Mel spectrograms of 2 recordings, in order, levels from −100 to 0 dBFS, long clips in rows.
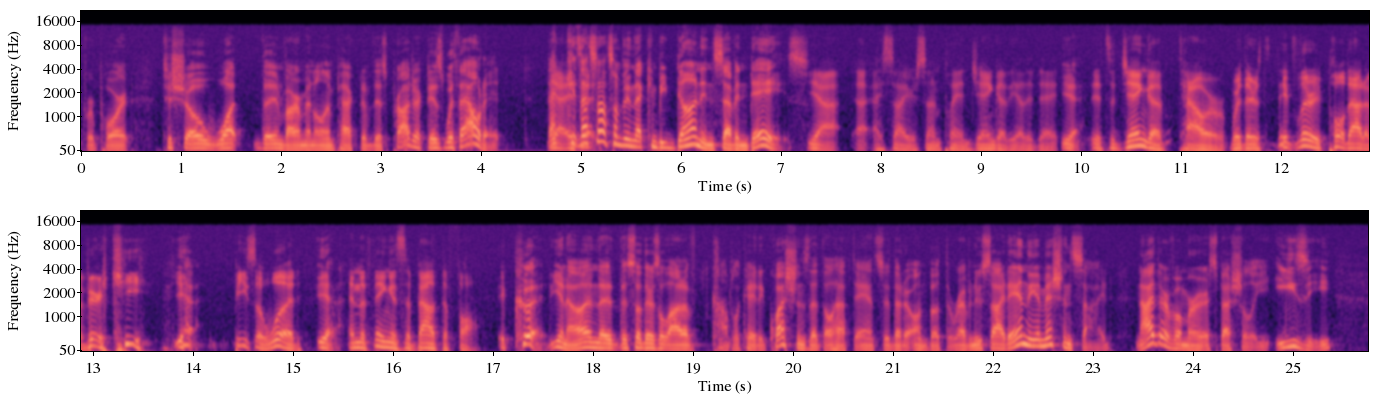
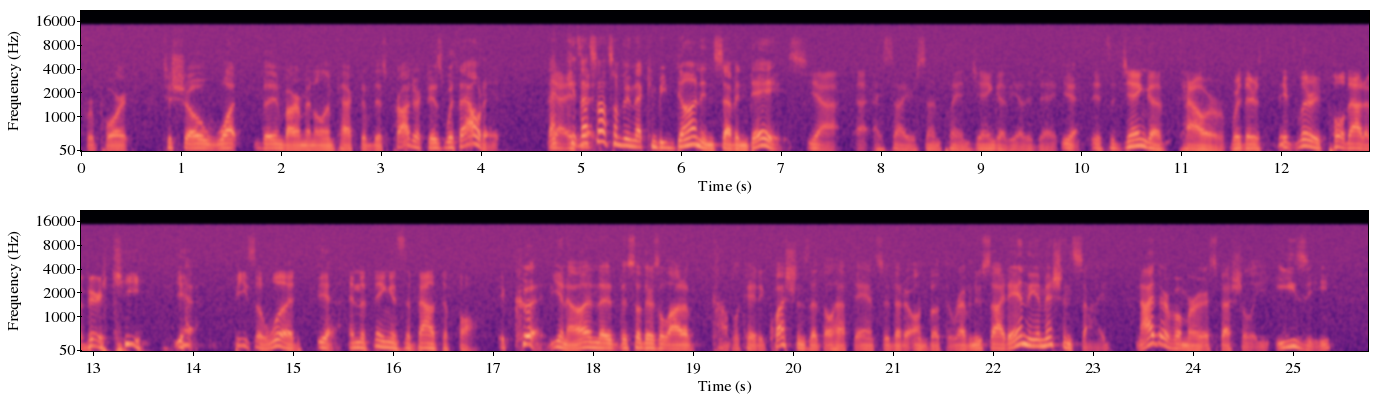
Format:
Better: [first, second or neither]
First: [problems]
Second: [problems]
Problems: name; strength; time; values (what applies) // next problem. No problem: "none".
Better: first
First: hiss; faint; throughout; 25 dB below the speech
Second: hiss; loud; throughout; 10 dB below the speech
